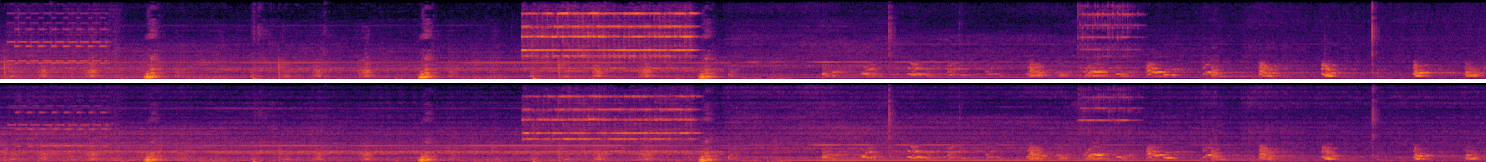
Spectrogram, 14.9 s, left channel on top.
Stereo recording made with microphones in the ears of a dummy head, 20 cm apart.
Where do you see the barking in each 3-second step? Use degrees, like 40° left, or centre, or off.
60° left, 60° left, 10° left, centre, 40° left.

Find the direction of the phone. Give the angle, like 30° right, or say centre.
70° left.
